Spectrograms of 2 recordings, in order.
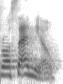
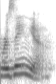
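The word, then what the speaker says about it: Rosenior: And he says, "Well, my dad says Roseno." And now everybody's calling him Rosena. And I'm like, "It's not even close.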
